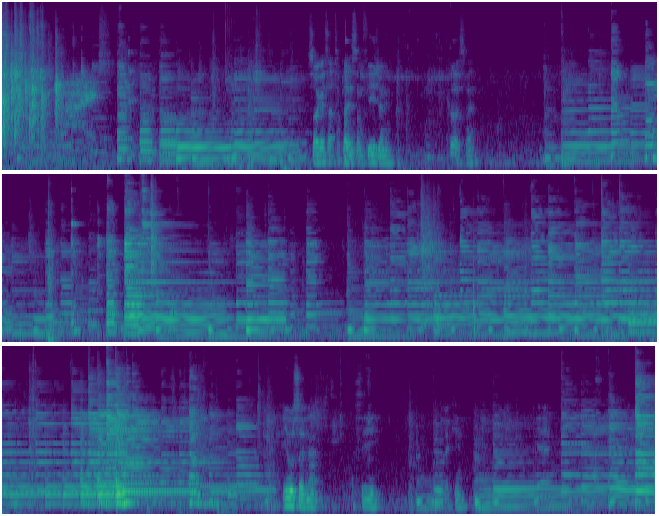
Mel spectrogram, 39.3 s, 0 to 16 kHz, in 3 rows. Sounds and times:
Music: 0:00.0 - 0:06.1, 0:10.8 - 0:31.8, 0:34.3 - 0:39.2
Speech: 0:06.2 - 0:07.8, 0:08.9 - 0:09.6, 0:31.8 - 0:33.8, 0:34.9 - 0:35.5.

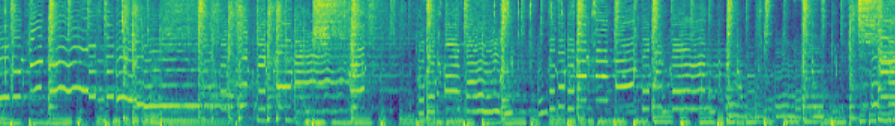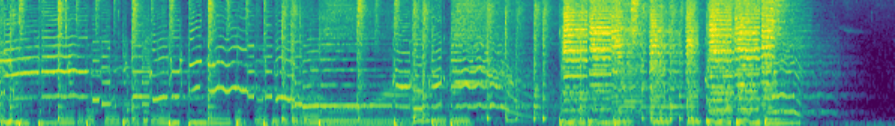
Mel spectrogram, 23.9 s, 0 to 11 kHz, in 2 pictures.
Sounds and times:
Music: 0:00.0 - 0:23.7.

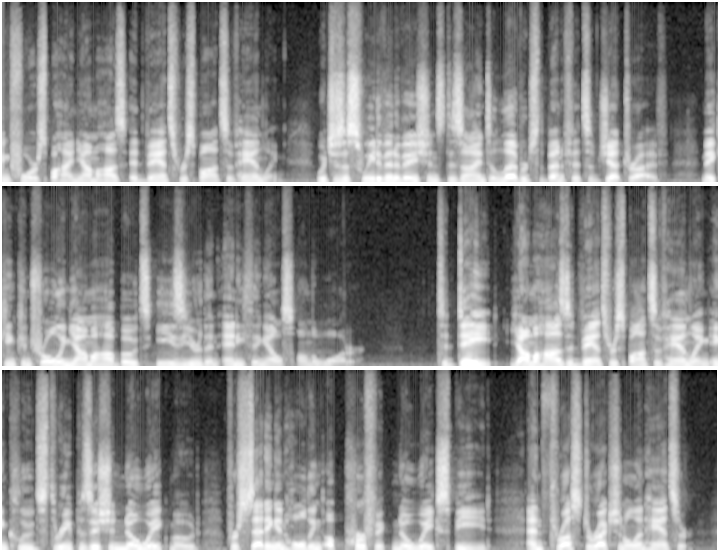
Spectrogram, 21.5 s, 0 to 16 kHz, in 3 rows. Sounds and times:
Speech: 0:00.0 - 0:10.8, 0:11.5 - 0:21.2.

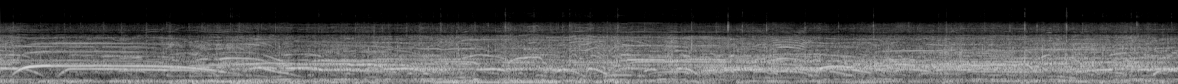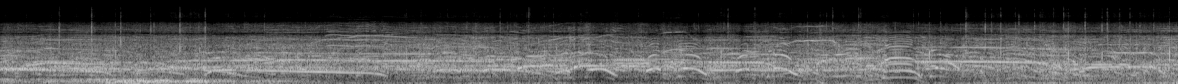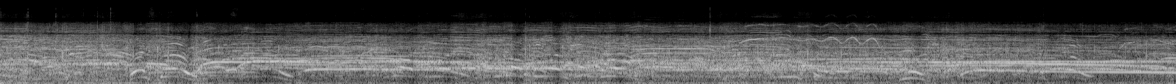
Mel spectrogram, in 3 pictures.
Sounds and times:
Music: 0:00.0 - 0:14.8.

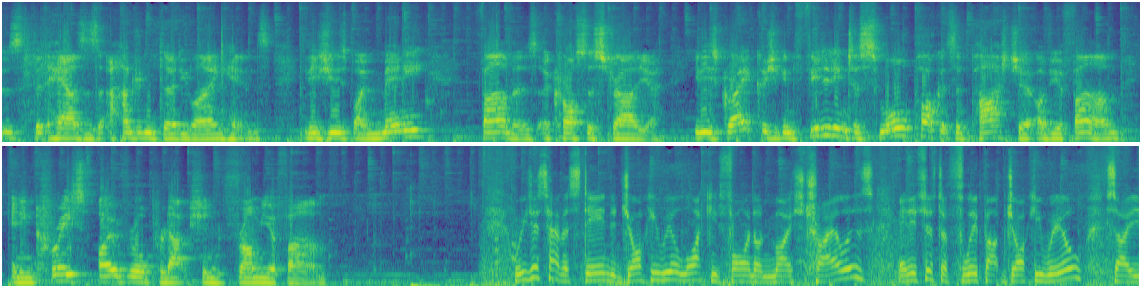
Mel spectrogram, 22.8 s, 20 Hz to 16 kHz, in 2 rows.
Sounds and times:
Speech: 0:00.0 - 0:14.7, 0:16.5 - 0:22.7
Music: 0:00.0 - 0:22.7.

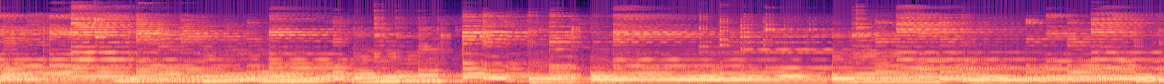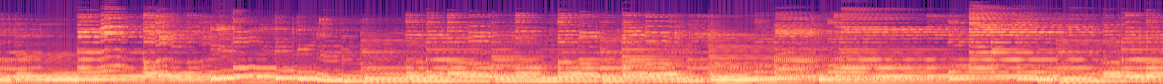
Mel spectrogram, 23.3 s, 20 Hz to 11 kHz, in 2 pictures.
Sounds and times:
Effects unit: 0:00.0 - 0:23.2
Music: 0:00.0 - 0:23.2.

